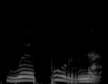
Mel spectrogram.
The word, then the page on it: we pur na: Roon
